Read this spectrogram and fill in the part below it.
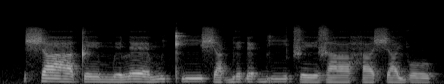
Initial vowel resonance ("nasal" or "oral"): oral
